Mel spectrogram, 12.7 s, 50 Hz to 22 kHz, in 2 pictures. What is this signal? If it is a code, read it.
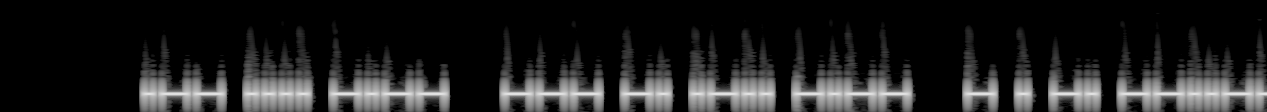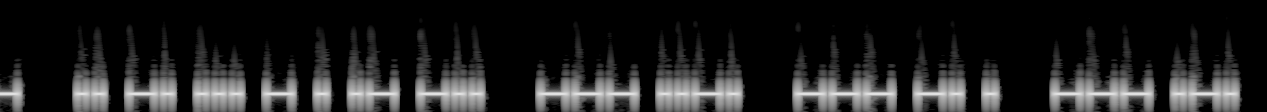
Morse code, heard as a keyed tone, about 28 wpm, 700 Hz. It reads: WHY ONLY TEN, INSTEAD OF ONE OR
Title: Sentences from Top 1000 Words - Review Part 4 - 28wpm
